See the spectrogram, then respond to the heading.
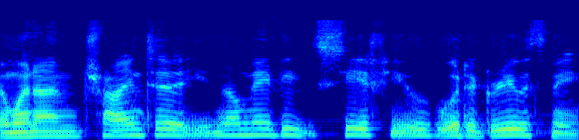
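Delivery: tentative, uncertain tone rising upward. Speaker showing how the voice sounds when seeking agreement: rising upward tone. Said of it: "it kind of goes up".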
